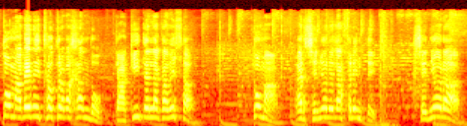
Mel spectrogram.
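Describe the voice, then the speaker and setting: A high-voiced woman with a Spain Spanish accent commentates on a video game. She gets excitable, shouting and laughing as she plays. Soft game music hums behind her. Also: normal speed. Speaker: gaming youtuber.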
